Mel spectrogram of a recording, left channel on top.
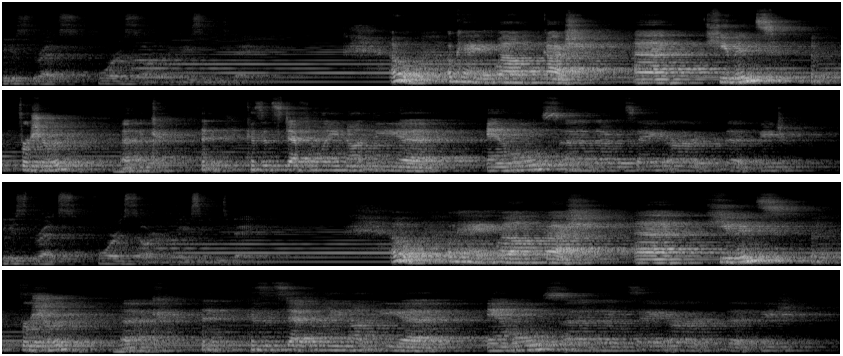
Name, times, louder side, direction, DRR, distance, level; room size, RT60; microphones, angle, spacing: voice 1, 0.0-2.6 9.5-9.9, right 2 dB, 30° right, 0 dB, 1.1 m, -43 dB
sound 1, 1.3-14.1, equal, 45° left, 1.0 m, -45 dB
voice 2, 3.4-6.8 7.0-7.8 8.1-8.2 8.6-10.1 10.4-12.7 13.2-16.2, left 1 dB, 80° left, -3 dB, 1.9 m, -29 dB
9.8 x 5.8 x 6.1 m, 2.3 s
head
